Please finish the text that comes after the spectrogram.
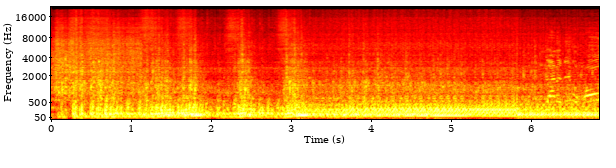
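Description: A 1972 Ford engine, abandoned for 20 years and now fitted with a new Holley carburetor, cranks and catches, then runs at a loud, rough, steady idle close by, with people talking over it.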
